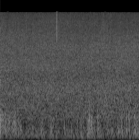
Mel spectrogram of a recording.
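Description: Wind buffeting the microphone over the steady wash of small waves breaking on a sandy shore.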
